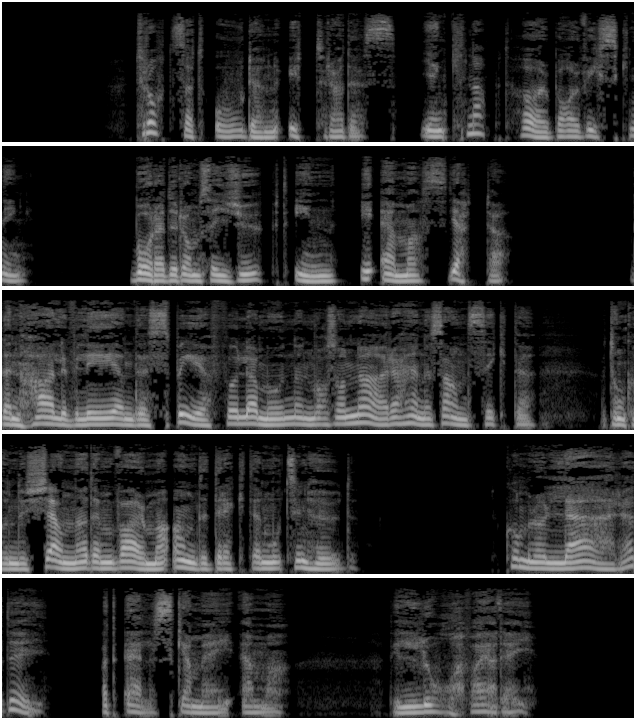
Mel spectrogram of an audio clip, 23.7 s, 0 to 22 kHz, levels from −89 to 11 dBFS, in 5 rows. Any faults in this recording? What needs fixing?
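Nothing needs fixing: the signal holds steady throughout, with no audible faults in level, timing or continuity.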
